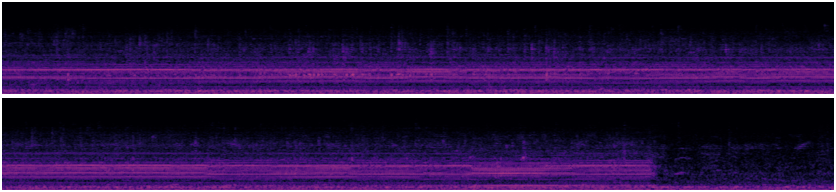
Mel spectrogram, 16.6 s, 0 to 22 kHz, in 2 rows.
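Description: A steady drone of several held tones, shifting slightly in pitch about 10 and 13 seconds in, then cutting off suddenly about 15 seconds in.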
